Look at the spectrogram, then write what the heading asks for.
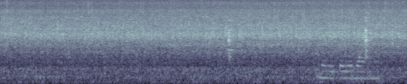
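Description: Chicken and vegetable strips sizzling steadily as they stir-fry in a pan, with two short sharp clicks, one around the middle and one near the end.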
